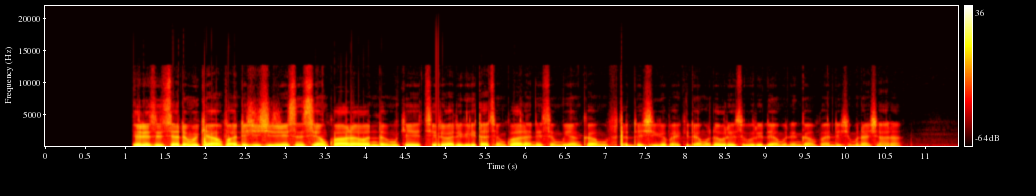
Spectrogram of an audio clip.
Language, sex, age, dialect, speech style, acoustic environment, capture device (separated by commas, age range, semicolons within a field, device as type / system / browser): Hausa, male, 25-34, Nigeria - Nigerian Standard, happy, nature; silence, mobile / Linux / Chrome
